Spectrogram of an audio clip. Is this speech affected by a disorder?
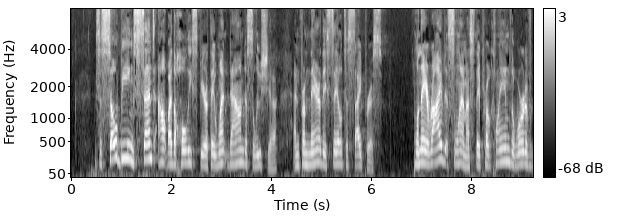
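No.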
